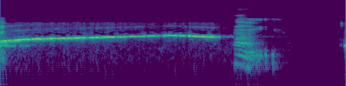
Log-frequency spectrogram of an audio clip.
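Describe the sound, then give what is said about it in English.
A police siren wail: one sustained tone that rises gradually in pitch for about two seconds, then cuts into a short rough noisy burst, followed by silence and a brief return of the tone at the end. “I don't know if you can hear the siren”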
